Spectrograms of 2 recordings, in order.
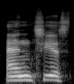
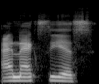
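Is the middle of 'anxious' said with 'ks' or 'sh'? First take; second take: sh; ks. First: The middle is said with an 'sh' sound. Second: The middle is said with a 'ks' sound. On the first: The speaker calls it right. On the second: The speaker calls it wrong.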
